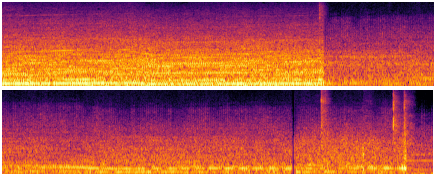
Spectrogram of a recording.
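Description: A McLaren race car engine in a sim racing game at Daytona, a steady droning tone that drops in pitch partway through and carries on at a lower level.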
